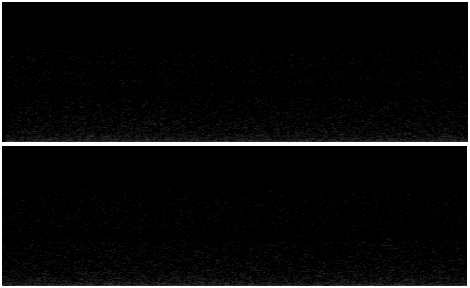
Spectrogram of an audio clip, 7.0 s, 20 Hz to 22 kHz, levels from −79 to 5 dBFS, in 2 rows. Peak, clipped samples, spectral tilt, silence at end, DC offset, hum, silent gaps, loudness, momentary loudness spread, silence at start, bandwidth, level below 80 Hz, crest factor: -44 dBFS; under 0.1%; -2.5 dB/octave; 0 s; under 0.1%; none; none; -59 LUFS; 1 LU; 0 s; 16.5 kHz; -68 dBFS; 14 dB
